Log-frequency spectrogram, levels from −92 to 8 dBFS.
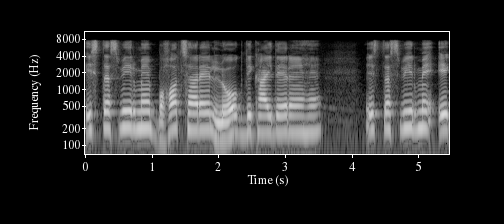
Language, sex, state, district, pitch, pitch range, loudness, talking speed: Hindi, male, Uttar Pradesh, Jalaun, 185 Hz, 170-200 Hz, -17 LUFS, 165 wpm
